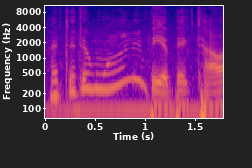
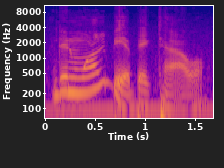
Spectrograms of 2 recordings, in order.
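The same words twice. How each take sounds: First: High, soft, put-on sad voice; mock whimper. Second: Said in the usual way. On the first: Streamer lamenting becoming a big towel, high and soft.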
